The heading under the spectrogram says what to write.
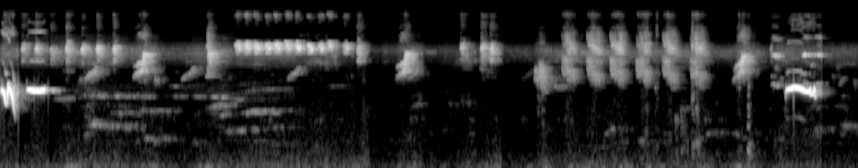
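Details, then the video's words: Crested darkeye song from a lure recording for long rolling singing: a varied high, rapid run of chirps and buzzy trilled bursts, some notes repeated in quick series, with a louder, lower whistled slur at the start and near the end. "Pancingan Opior Jambul agar Cepat Bunyi Ngerol Panjang"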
